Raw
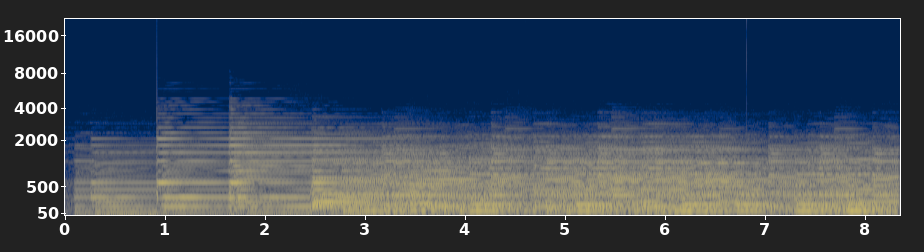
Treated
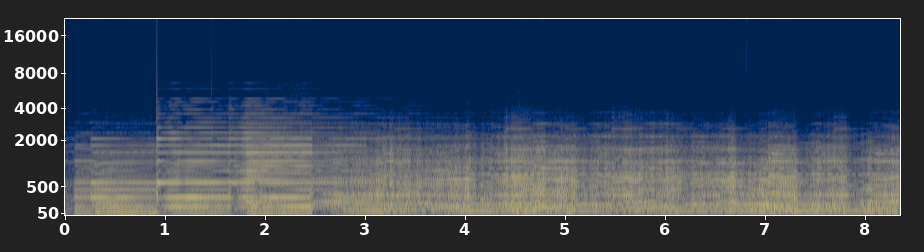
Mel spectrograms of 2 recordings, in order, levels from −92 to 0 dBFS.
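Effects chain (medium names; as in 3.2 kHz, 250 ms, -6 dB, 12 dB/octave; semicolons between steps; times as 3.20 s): compressor with a negative ratio -29 dBFS, ratio -0.5; thinning echo 546 ms, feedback 46%, high-pass 1.1 kHz, level -9.5 dB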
